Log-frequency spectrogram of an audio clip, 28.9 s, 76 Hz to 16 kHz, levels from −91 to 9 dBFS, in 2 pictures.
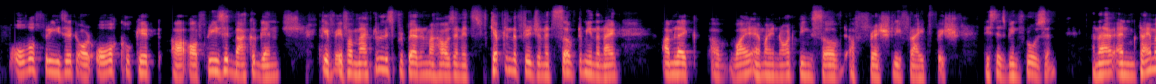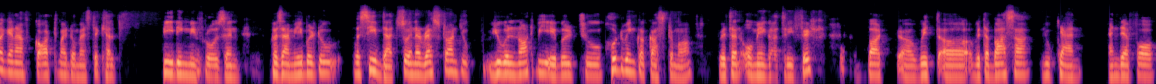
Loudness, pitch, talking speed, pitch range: -17 LUFS, 145 Hz, 210 wpm, 135-155 Hz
